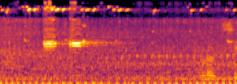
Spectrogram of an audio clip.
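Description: A motorcycle engine runs at a steady, throbbing idle-to-cruise pulse close by at the start of a solo bike ride from Hyderabad to Hampi, with a faint voice over it.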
